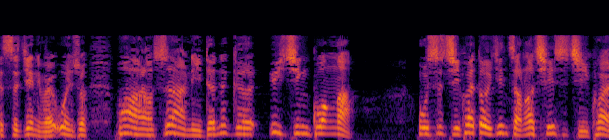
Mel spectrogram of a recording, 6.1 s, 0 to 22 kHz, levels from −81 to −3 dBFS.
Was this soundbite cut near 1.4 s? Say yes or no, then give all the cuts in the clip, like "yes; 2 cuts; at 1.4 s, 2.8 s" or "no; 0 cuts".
no; 1 cut; at 4.0 s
